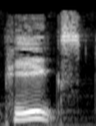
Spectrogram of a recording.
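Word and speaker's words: fixed: শব্দের শেষে যদি ED থাকে তখন এড হবে না, এর জন্য শুধুমাত্র ডো হবে। যেমন FIX, ফিক্স, ED এর জন্য ডো, মানে ফিক্সড।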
